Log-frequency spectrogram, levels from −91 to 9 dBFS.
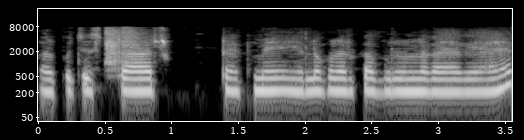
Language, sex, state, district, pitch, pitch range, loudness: Hindi, female, Bihar, Araria, 215 Hz, 215-220 Hz, -16 LUFS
